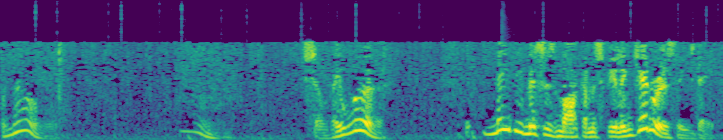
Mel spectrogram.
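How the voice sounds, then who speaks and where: Hesitant, animated radio insurance agent. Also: male voice, fairly high pitch, slow, pauses often, husky, full character voice. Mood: musing, puzzled. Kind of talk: 1950s radio drama acting. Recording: dull, noisy old radio recording.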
